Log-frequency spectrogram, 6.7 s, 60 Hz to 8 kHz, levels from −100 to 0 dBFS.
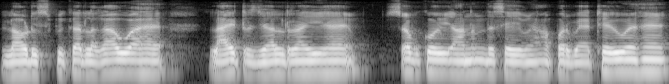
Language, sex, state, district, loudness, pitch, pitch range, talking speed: Hindi, male, Jharkhand, Deoghar, -15 LUFS, 115 Hz, 110-120 Hz, 160 wpm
